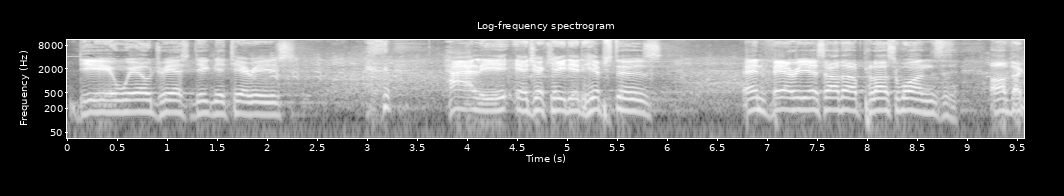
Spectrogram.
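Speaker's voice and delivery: hammed-up Southern speechifying; goofy Southern accent. Dad reads his daughters' speech to the awards crowd, goofy Southern accent. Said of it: "goofy Southern accent you always do".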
